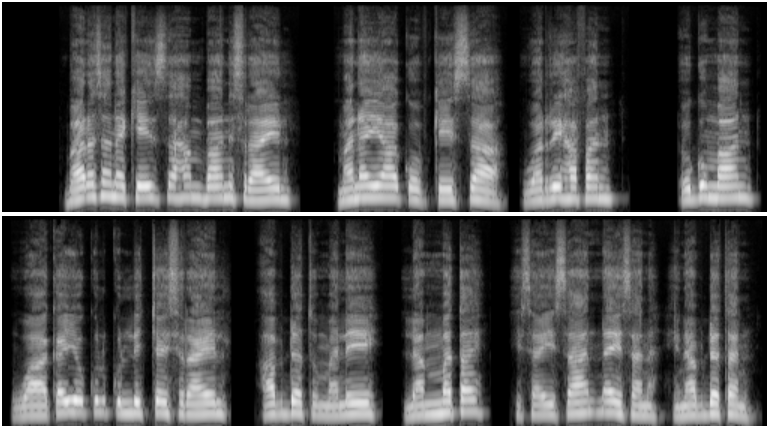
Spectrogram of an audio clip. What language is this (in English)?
Oromo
